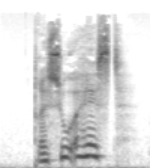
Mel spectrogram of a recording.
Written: dressurhest

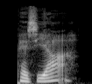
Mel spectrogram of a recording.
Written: PASSIAREN

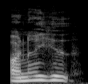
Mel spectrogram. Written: åndrighed

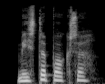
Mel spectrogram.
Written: mesterbokser

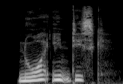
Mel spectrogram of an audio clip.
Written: nordindisk

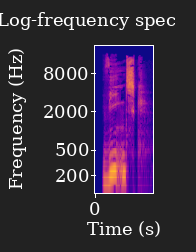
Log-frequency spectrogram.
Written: wiensk

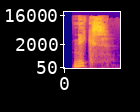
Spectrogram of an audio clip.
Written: niks

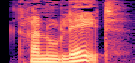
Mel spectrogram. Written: GRANULATS

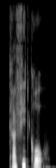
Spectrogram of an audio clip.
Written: grafitgrå

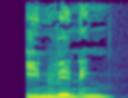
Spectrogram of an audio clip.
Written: indvinding

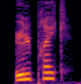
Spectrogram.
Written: ølbrik

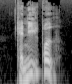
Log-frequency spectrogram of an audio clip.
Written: kanelbrød

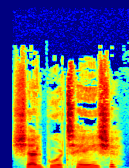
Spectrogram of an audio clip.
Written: SCHALBURGTAGE

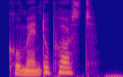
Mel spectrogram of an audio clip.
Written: kommandopost

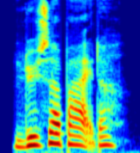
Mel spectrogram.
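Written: løsarbejder

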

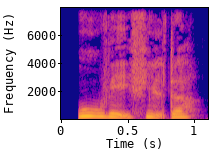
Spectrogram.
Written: uv-filter

